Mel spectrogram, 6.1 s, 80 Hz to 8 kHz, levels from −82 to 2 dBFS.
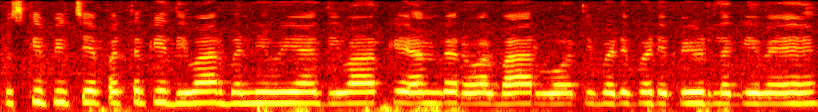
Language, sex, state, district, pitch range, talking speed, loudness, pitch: Hindi, female, Rajasthan, Bikaner, 240-255 Hz, 205 wpm, -13 LUFS, 250 Hz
